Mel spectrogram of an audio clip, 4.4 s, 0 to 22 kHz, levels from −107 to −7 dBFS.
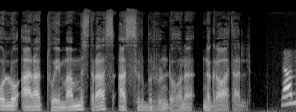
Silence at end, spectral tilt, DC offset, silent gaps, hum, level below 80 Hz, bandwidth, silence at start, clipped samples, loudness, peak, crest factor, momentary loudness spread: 0 s; -5 dB/octave; under 0.1%; none; none; -60 dBFS; 15.5 kHz; 0 s; under 0.1%; -37 LUFS; -16 dBFS; 20 dB; 11 LU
